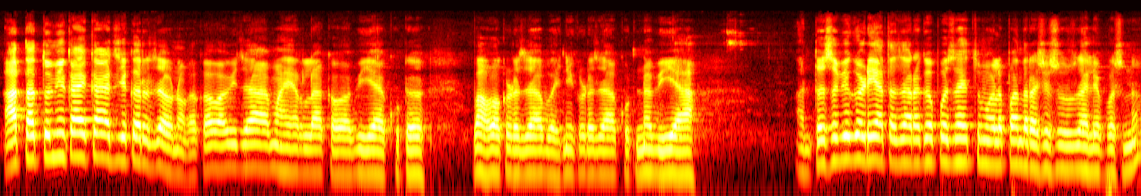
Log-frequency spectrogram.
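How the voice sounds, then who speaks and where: A man's voice: a little high, steady tone, normal speed, clear, resonant tone. A man with a telling a devotional story as a kirtan preacher, folksy and addressing the audience directly.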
